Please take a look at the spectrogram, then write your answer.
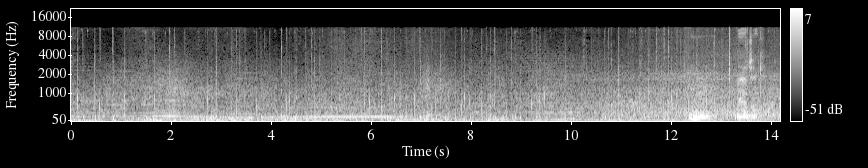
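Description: A horse trots in The Witcher 3 video game, with continuous close clip-clop hoofbeats over an outdoor ambience with birds and cooing pigeons; a voice speaks briefly.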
